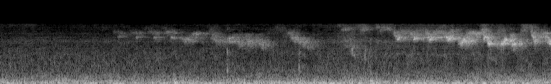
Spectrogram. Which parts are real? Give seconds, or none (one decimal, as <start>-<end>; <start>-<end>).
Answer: none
